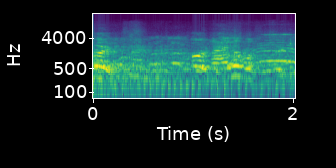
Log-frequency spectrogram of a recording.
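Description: Men's voices talking and calling out, with spectators chattering in the background.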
